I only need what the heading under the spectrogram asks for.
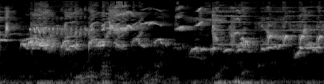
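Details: Orange-headed thrush in a cage, singing at full volume with spread tail; brief bright burst of piercing whistles and chatter, a short dip, then a fresh rush of notes.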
